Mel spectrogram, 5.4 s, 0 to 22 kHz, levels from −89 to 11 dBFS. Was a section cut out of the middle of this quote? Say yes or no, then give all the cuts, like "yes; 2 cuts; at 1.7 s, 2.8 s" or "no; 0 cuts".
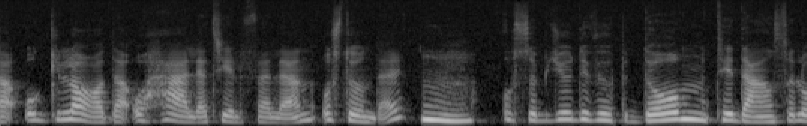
no; 0 cuts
